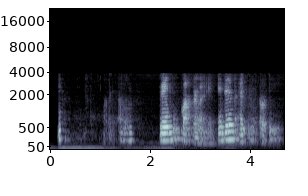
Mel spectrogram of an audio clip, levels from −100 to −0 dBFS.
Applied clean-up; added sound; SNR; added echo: neural mask model DeepFilterNet 3.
